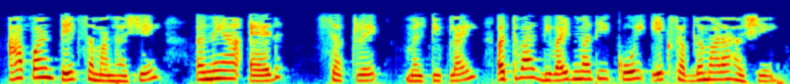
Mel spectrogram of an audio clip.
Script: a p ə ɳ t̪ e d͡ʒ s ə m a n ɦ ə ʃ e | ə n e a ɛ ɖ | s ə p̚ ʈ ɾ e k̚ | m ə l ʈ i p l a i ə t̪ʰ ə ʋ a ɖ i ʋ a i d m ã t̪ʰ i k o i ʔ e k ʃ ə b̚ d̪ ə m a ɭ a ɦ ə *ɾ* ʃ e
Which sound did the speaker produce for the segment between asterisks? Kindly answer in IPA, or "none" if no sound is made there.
none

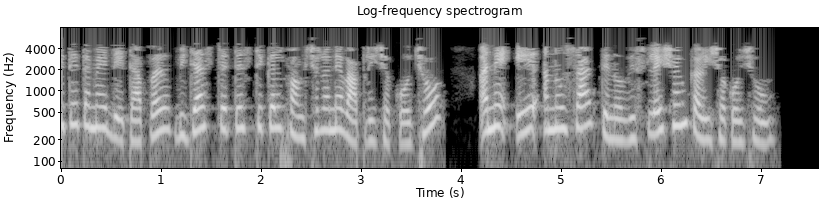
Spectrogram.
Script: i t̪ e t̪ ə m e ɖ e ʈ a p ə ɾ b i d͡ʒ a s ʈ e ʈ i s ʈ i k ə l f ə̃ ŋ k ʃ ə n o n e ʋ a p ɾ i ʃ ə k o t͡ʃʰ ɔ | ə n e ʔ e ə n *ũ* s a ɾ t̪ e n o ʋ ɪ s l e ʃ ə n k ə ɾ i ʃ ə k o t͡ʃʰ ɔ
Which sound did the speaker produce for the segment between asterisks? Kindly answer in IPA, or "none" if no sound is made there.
u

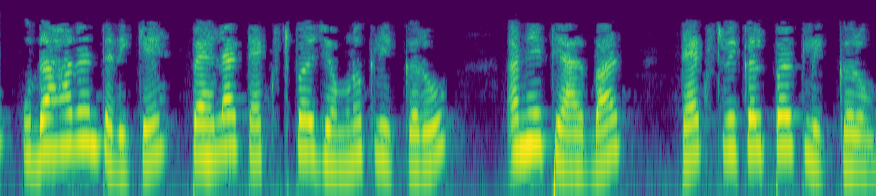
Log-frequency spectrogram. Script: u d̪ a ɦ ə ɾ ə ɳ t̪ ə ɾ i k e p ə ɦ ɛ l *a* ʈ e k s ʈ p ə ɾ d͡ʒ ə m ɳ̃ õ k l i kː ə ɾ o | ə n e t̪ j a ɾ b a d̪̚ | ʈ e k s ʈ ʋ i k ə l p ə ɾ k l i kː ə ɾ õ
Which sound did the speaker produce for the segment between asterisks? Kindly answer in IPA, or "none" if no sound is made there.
a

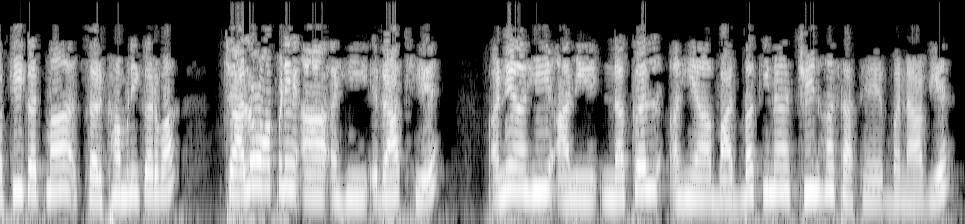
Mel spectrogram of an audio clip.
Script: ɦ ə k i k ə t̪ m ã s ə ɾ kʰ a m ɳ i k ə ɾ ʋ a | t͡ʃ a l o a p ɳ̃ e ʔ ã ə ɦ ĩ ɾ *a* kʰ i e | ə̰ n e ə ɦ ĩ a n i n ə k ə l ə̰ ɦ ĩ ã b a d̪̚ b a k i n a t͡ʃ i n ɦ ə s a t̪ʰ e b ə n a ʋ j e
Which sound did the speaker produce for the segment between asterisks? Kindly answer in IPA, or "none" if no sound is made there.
a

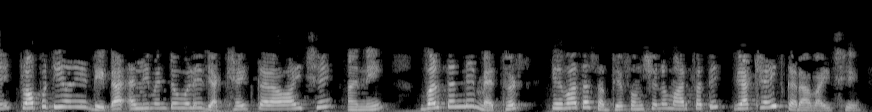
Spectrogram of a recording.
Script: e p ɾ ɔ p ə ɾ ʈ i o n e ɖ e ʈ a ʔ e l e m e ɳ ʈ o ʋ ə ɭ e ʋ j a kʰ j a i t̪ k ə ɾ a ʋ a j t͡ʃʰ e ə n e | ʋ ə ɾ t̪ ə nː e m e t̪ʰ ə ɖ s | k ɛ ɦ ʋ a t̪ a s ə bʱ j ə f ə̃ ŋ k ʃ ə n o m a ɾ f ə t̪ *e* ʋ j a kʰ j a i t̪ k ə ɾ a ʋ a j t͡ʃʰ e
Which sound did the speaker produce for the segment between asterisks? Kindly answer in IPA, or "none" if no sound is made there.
e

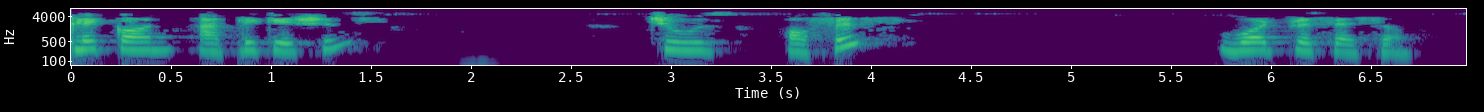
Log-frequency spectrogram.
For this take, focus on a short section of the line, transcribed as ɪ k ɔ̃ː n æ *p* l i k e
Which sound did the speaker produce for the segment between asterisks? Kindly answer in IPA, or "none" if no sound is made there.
p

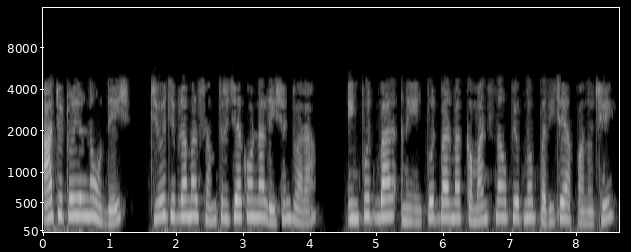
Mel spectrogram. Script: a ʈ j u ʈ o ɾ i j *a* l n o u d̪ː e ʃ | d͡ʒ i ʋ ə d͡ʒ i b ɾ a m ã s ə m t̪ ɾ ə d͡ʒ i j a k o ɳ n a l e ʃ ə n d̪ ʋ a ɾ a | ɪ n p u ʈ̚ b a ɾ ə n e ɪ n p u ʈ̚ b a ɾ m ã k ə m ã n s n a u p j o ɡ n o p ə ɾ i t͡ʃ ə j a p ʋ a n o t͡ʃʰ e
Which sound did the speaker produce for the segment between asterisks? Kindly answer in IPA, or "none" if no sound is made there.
ə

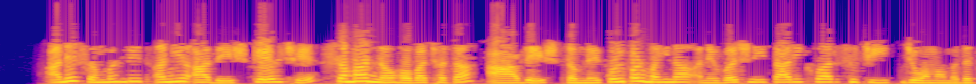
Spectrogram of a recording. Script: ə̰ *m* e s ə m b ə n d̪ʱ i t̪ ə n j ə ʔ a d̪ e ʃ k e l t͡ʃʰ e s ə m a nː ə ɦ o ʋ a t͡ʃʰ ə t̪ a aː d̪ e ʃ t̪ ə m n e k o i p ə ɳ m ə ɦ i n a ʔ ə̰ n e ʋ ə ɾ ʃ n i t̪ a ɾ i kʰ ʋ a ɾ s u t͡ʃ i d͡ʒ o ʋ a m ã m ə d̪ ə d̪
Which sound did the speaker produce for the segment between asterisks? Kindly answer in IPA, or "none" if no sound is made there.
n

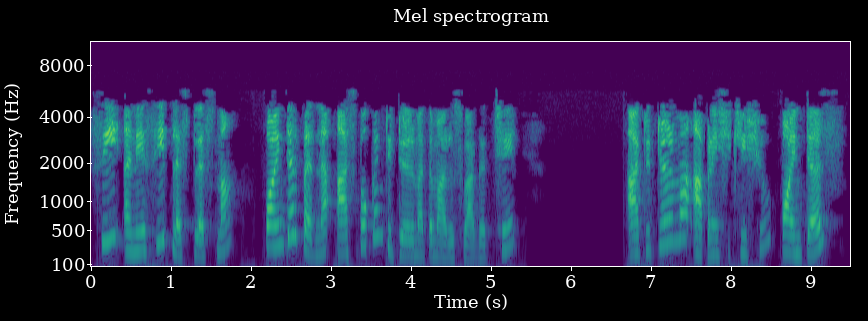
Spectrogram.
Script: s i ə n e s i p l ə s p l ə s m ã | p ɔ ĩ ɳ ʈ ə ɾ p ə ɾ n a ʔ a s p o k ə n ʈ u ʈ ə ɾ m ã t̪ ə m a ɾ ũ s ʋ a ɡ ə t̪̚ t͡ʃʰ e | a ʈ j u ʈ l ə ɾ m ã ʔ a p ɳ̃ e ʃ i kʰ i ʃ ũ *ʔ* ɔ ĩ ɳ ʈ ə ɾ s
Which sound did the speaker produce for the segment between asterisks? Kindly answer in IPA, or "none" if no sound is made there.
p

